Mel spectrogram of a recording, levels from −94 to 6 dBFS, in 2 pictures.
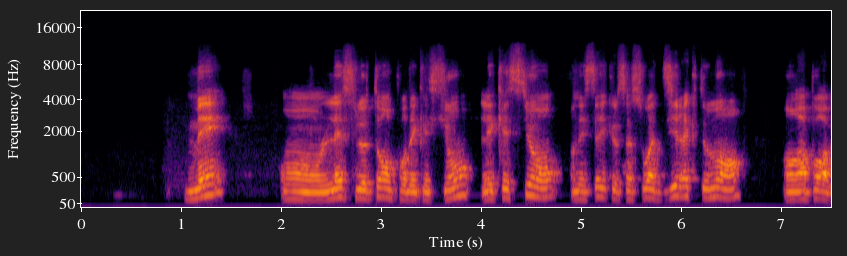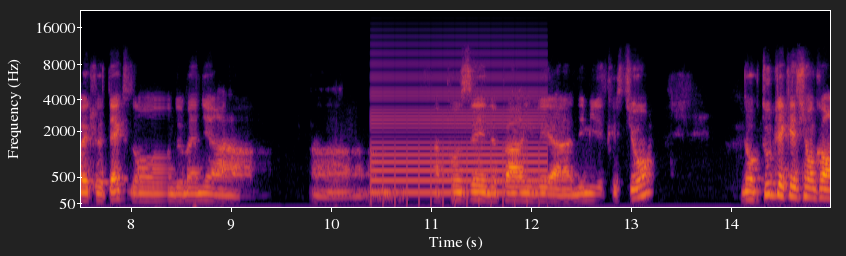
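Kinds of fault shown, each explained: GSM phone buzz: A nearby 2G phone on a call pulses about 217 times a second, and the audio circuit rectifies it. A hard, raspy buzz results, about 8 dB below the sound.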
